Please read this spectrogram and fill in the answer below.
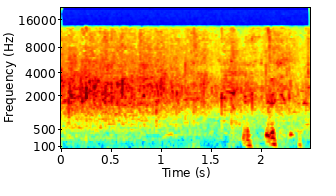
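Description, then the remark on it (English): An audience claps steadily in a dense, sustained wash of applause, with a few voices briefly rising over it toward the end. “Whatever, Sarah, mothers, y'all should be applauding me right now because I'm about to help you.”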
